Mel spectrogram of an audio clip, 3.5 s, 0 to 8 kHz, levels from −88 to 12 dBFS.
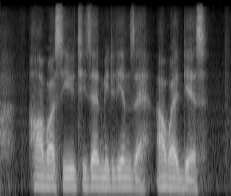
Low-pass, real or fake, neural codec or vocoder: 7.2 kHz; fake; codec, 16 kHz, 0.2 kbps, FocalCodec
